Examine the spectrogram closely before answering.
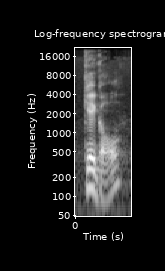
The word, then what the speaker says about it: WGJL: to you live from station wgjl pronounced giggle which stands for wow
